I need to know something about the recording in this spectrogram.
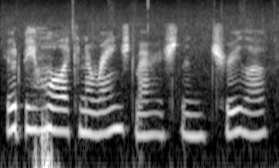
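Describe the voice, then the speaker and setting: High-voiced, tender young witch, acted by a woman, Australian accent. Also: steady tone, moderate pace, lo-fi sound, close to an everyday voice. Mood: wistful, musing. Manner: soft, hesitant, sometimes dropping to a whisper. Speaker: ASMR audio roleplay performer. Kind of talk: soft, intimate ASMR romance roleplay.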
